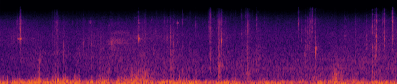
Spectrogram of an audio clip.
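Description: Boots scrape against rough tree bark.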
